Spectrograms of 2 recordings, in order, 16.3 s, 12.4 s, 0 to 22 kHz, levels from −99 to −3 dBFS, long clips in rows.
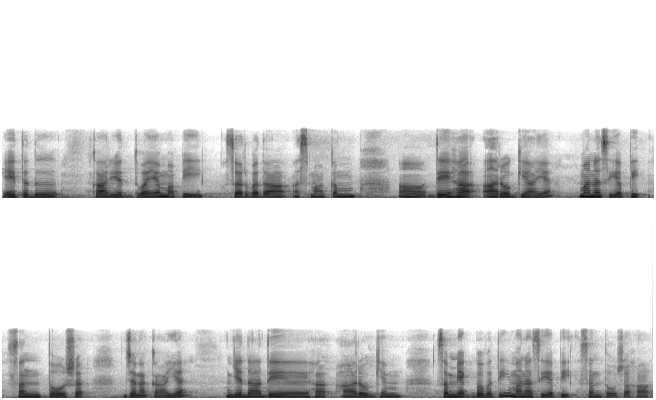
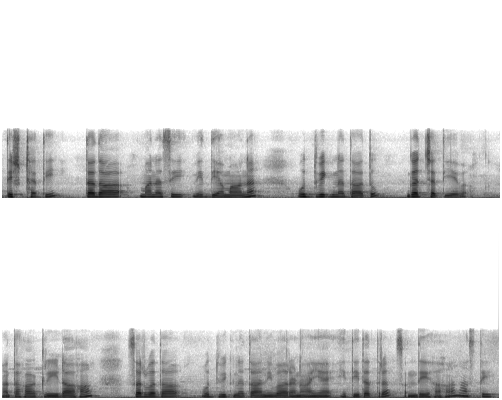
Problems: background conversations at intervals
